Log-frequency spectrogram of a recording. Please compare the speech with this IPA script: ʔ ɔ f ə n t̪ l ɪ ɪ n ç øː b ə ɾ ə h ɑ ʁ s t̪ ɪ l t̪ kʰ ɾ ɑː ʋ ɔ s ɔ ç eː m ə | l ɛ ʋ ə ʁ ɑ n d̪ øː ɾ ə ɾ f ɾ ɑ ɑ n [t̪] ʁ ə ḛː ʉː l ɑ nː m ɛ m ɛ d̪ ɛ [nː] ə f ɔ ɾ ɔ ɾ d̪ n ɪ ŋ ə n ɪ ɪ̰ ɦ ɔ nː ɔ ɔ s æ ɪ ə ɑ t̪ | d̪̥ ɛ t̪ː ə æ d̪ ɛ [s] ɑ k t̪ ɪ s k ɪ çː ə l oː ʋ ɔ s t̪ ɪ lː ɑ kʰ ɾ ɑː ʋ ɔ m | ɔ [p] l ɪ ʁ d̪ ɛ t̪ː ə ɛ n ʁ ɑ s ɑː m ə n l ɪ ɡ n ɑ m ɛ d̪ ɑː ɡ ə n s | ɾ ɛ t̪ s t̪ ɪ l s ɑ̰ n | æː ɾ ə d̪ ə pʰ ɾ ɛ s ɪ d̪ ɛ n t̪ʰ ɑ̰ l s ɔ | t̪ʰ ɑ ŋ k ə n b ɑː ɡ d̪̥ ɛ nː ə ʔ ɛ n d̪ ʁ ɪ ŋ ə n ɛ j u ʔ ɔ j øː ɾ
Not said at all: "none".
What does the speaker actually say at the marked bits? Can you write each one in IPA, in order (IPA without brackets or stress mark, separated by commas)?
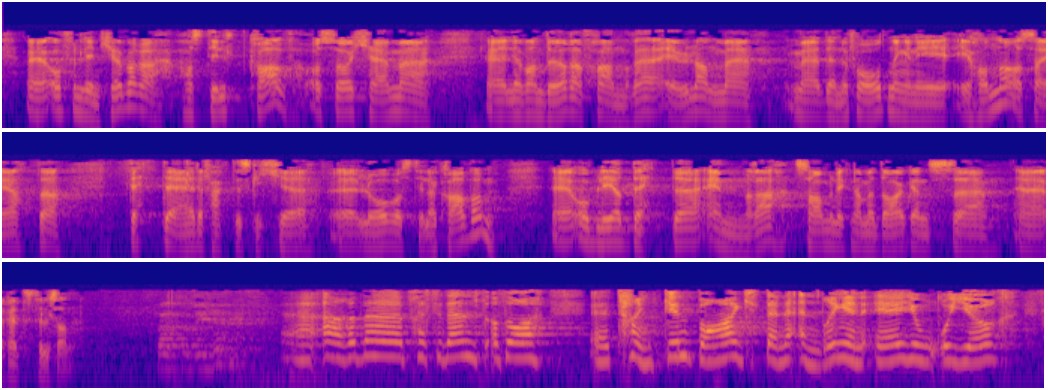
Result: d̪, nː, f, b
